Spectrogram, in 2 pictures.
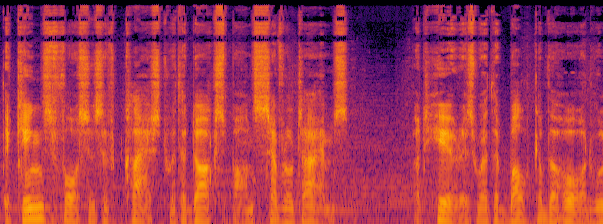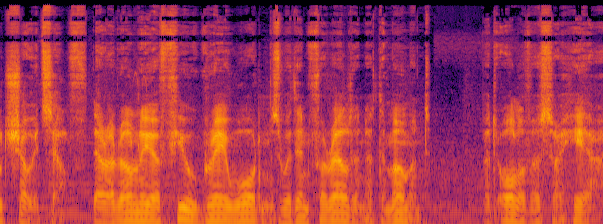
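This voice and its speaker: Low-voiced, solemn veteran warrior commander. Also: male voice, a bit bright, soft background music. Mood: grave resolve. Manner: measured, formal, solemn. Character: grave seasoned warrior commander, dutiful, wary and courteous. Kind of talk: fantasy video game acting.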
